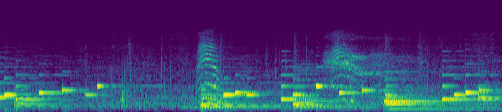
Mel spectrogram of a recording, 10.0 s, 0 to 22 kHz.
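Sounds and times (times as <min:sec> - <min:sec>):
piano music: 0:00.0 - 0:10.0
cat meowing: 0:03.9 - 0:04.6, 0:06.4 - 0:07.8.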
